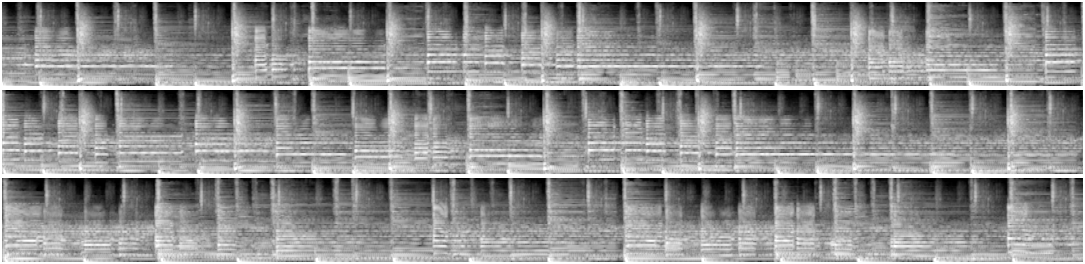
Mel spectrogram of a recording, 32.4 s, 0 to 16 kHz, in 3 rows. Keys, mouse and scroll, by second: 1.6-17.5 drag, 17.6 click, 19.9 click, 22.9 shift+click, 23.4 shift+click, 23.9 shift+click, 25.0 click, 30.7 F9.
